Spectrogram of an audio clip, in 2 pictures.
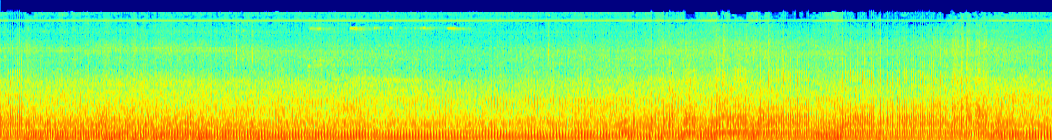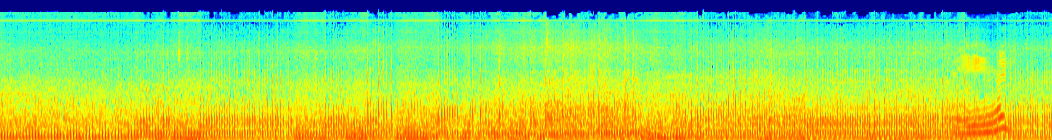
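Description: A Yamaha Mio Soul scooter engine runs loud and close in a continuous, rough, droning roar, holding a steady level throughout with slight shifts in pitch.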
